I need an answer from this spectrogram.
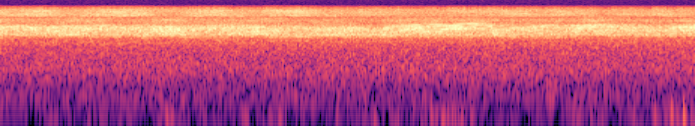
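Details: Cicadas singing beside a road lined with blooming marigolds: a steady, unbroken high hiss-like buzz holding level throughout, with faint low rumbling underneath.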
